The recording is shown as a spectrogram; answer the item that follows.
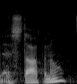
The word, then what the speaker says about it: Estopinal: So the voices that you're hearing this morning, we have Angie Gillette and Edmi Mendez and Diane Estopino. Did I say that right? – Yes. – Hey.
